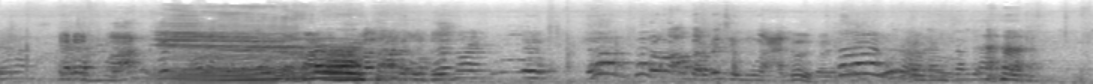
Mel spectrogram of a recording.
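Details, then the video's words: Large cattle, one of three being delivered near Tempel, Sleman, raging after a rope came loose and nearly escaping; one long, low, drawn-out moo swelling and rising in pitch over about two seconds, followed by excited human voices talking. "Sapi Monster Tali Lepas Ngamuk Hampir Kabur Keluar"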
